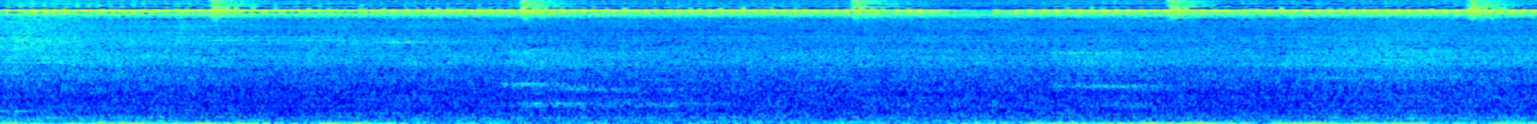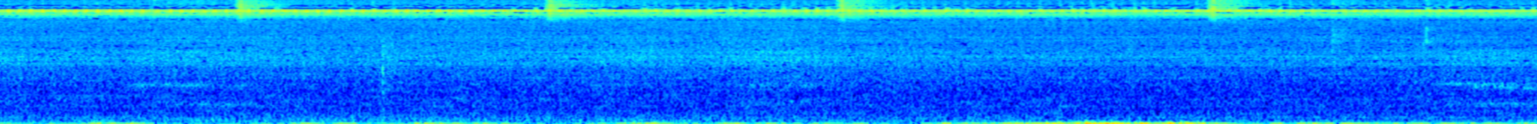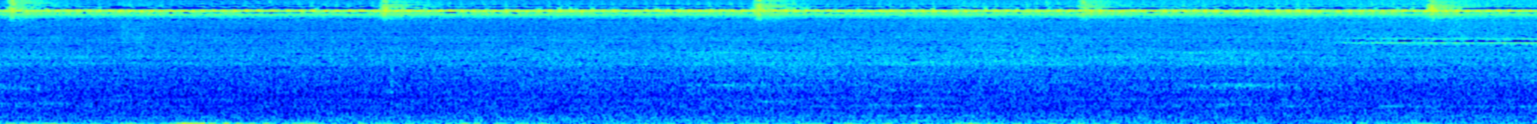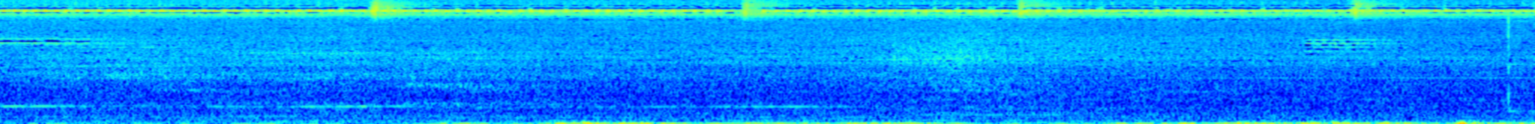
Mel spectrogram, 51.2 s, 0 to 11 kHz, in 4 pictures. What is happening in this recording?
Night Ambience ...Recorded using a Zoom H4N
ambience, atmosphere, c, field-recording, nature, night, night-time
